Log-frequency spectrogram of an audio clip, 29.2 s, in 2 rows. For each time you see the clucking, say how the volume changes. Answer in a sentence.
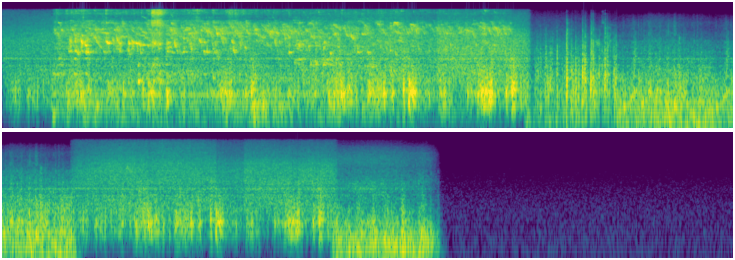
You can hear the clucking from 1.0 to 10.2 s, getting quieter.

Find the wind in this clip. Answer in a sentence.
You can hear the wind from 0.0 to 23.4 s.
